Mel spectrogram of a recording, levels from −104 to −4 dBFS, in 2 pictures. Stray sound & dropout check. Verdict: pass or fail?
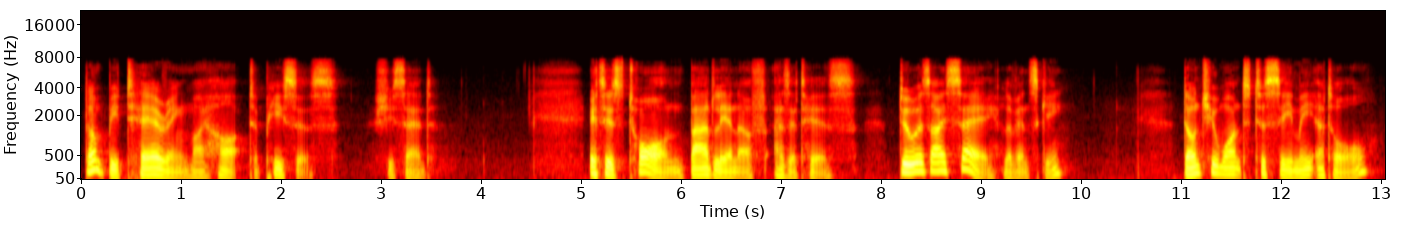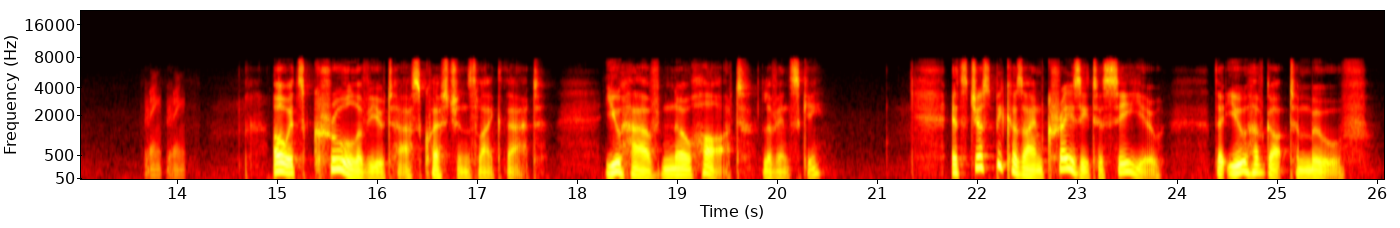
fail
